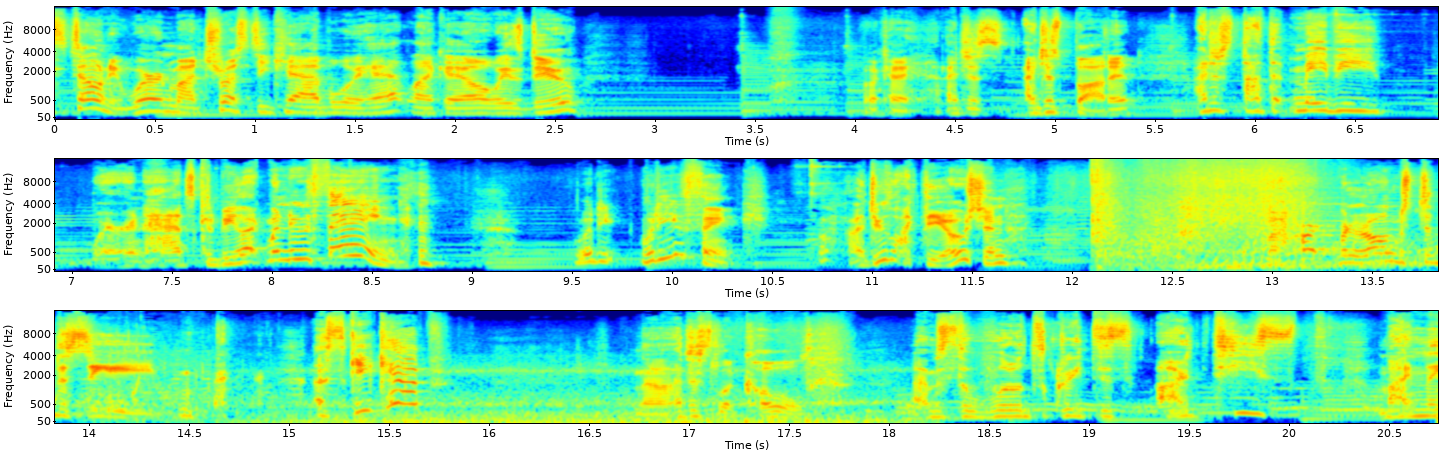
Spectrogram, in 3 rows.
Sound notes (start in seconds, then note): 12.0 waves whooshing; 14.2 laughing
